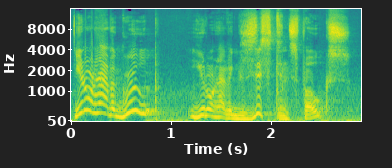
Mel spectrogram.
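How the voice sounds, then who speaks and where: A man's voice: high-pitched, huge pitch swings, normal speed, slight background noise. A man with an American accent giving a Bible study lecture, reading passages and adding conversational asides to his listeners. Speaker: Bible teacher.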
